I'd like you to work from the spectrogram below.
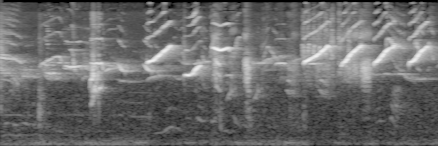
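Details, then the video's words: Oriental magpie-robin (kacer) song arranged as a competition simulation: clear upward-sweeping whistles repeated roughly every quarter second, mixed with buzzy chatter and short tweets. "SIMULASI LOMBA KACER TERBAIK"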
